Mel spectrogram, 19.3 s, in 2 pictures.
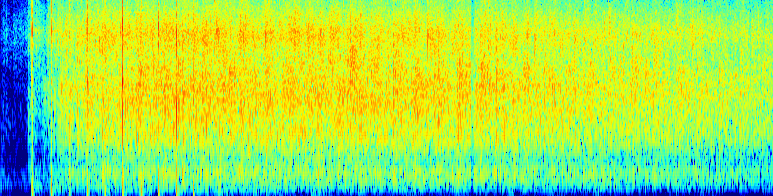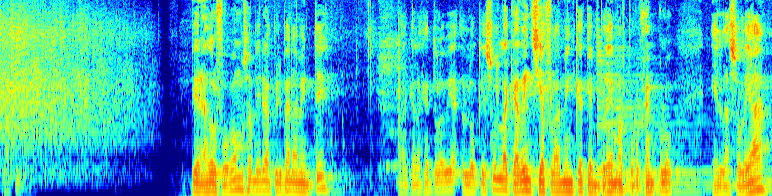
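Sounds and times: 
audience applause welcoming a guitarist: 0:00.4 - 0:11.7
speech: 0:12.1 - 0:14.0, 0:14.7 - 0:19.3.

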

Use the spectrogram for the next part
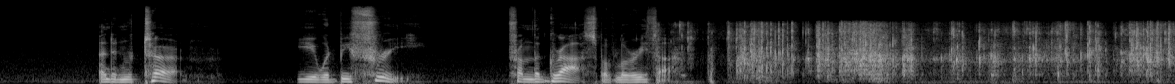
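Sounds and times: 
speech: 0:01.0 - 0:02.0, 0:03.0 - 0:04.2, 0:05.2 - 0:07.3
food box crumpling: 0:06.8 - 0:11.7.

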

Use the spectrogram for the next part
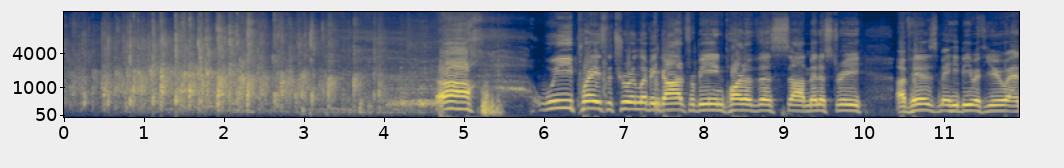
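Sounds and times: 
audience applause: 0:00.0 - 0:04.8
speech: 0:04.7 - 0:05.4, 0:06.0 - 0:11.9.

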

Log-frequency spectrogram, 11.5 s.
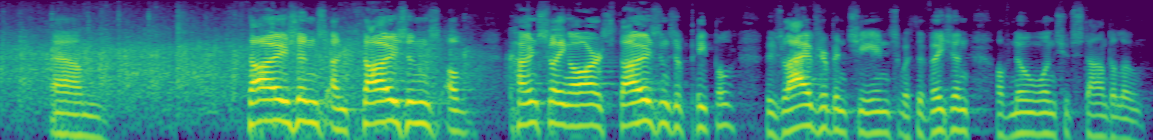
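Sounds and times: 
audience applause: 0:00.0 - 0:06.0
speech: 0:00.5 - 0:01.2, 0:02.5 - 0:11.5.

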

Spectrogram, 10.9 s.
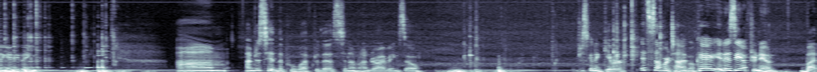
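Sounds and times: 
steady ringing tone: 0:00.0 - 0:02.5, 0:05.9 - 0:08.0
louder harmonic-rich sound: 0:00.0 - 0:10.8
speech: 0:03.4 - 0:05.8, 0:07.8 - 0:10.8
liquid pouring into a glass: 0:05.6 - 0:07.8.

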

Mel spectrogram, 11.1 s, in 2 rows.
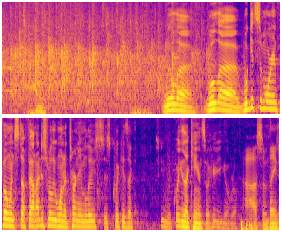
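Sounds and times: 
audience hand clapping: 0:00.0 - 0:04.7
speech: 0:03.2 - 0:11.0.

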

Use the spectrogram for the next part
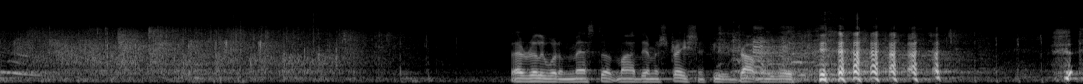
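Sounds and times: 
audience hand clapping: 0:00.0 - 0:04.4
speech: 0:05.1 - 0:09.6
laughter: 0:07.2 - 0:10.8.

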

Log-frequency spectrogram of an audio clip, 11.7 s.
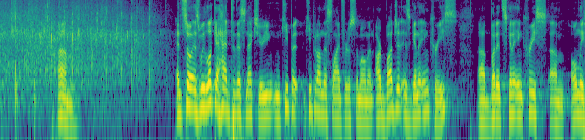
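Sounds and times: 
audience applause: 0:00.0 - 0:03.5
speech: 0:01.2 - 0:01.6, 0:03.5 - 0:11.6.

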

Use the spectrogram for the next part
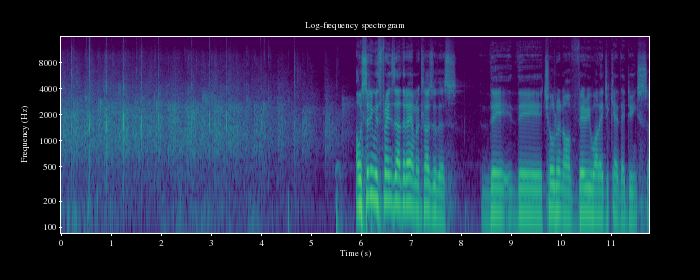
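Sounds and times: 
audience applause: 0:00.0 - 0:05.7
speech: 0:05.9 - 0:11.7.

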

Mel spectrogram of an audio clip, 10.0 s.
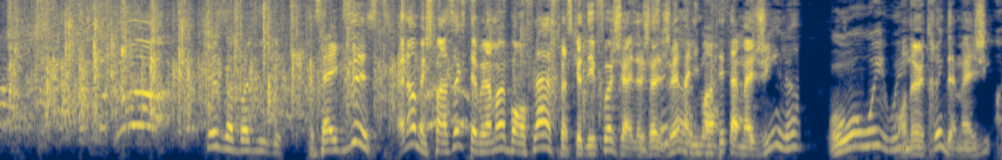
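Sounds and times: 
applause: 0:00.0 - 0:06.3
speech: 0:02.1 - 0:10.0.

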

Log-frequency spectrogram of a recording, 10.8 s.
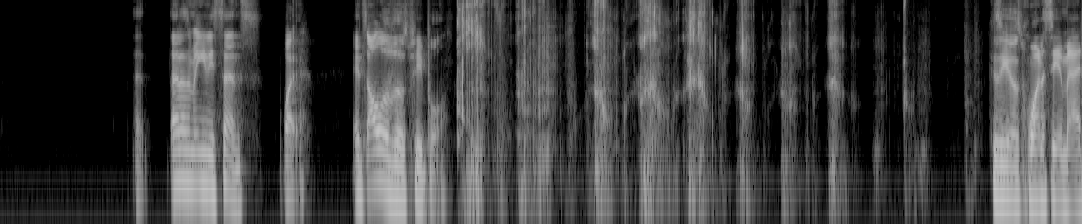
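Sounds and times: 
speech: 0:01.4 - 0:04.7, 0:09.9 - 0:10.8
chips being chewed: 0:04.5 - 0:10.0.

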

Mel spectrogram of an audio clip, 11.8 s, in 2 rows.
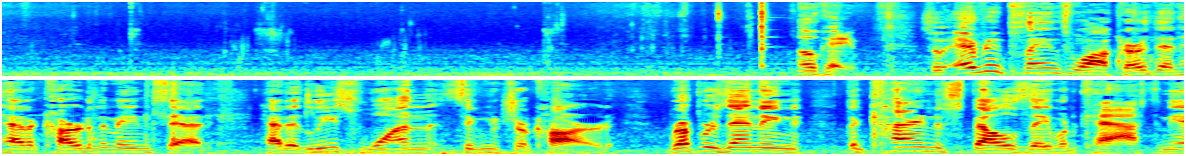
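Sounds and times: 
person taking a drink: 0:00.3 - 0:03.8
speech: 0:04.0 - 0:11.8.

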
